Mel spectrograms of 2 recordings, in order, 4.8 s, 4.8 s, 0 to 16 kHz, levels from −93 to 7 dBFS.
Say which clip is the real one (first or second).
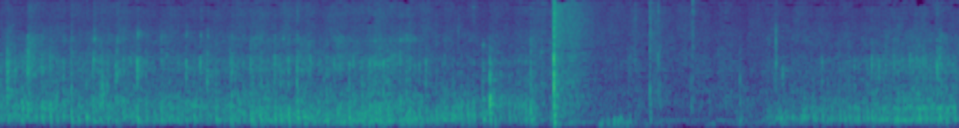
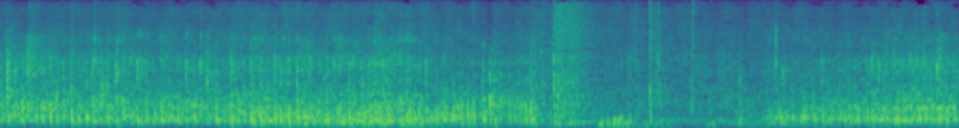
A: first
